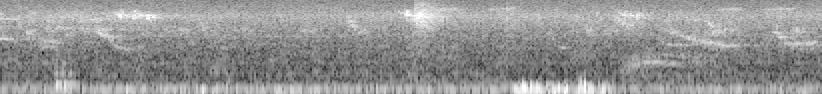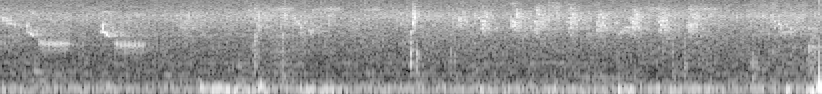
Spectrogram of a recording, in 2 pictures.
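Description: Faint high bird chirps and short falling calls over a low outdoor rumble, which swells briefly twice.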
